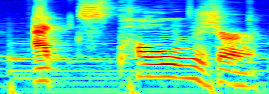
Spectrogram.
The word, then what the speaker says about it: exposure: But risk of and the last pronunciation point is upon the word "exposure", /ek-ˈspəʊ-/. And then the last syllable is /ʒər/ it has that /ʒ/ sound so /ek-ˈspəʊ-ʒər/ please don't say /ek-'spəʊ-zər/ or /ekˈspəʊʃər/. Because they are all wrong "exposure..."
